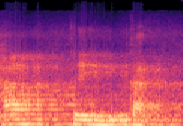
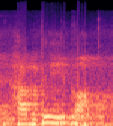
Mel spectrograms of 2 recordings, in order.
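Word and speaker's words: حقيقة: Lalu ada yang disebut Hakikat bahasa orang kita hakikat sebenarnya bacanya hakikah hakikat arti aslinya kebenaran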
